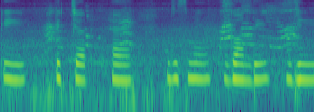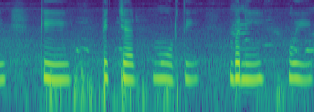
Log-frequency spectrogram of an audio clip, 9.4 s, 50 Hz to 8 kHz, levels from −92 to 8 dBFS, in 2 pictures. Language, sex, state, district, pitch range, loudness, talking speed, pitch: Hindi, female, Punjab, Pathankot, 220-235 Hz, -18 LUFS, 70 wpm, 230 Hz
